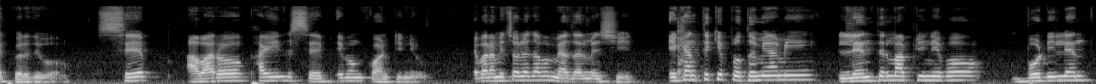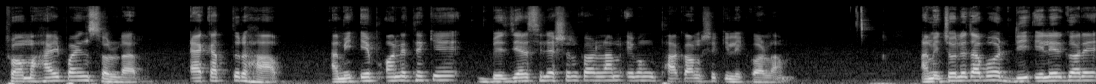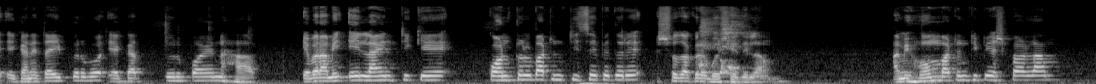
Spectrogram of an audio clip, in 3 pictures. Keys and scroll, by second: 23.0 KP_7, 23.6 KP_1, 24.0 KP_Decimal, 24.8 KP_5, 31.1 Home.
